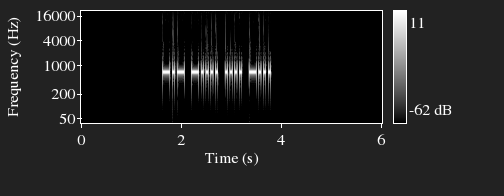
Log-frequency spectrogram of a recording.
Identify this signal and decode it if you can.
Morse code, heard as a keyed tone, about 25 wpm, 700 Hz. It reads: K6HB
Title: USA Call Signs - 4 Characters - Repeated 2x - 25wpm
